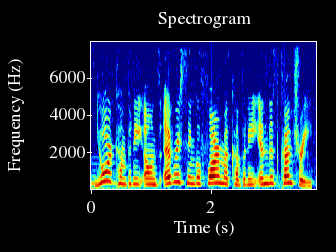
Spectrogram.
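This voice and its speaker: An insistent reporter, played by a woman, high-voiced and indignant. She presses her challenge hard, in the manner of an animated comic. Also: a little fast, soft background music. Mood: insistent, challenging.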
